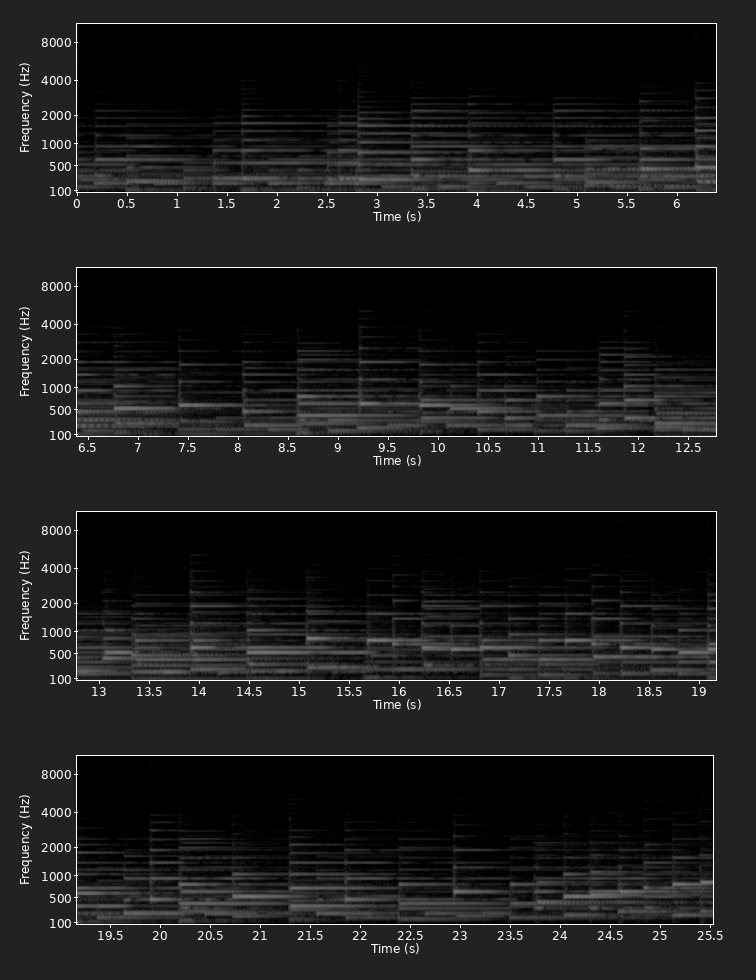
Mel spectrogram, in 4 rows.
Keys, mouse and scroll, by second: 3.0-3.8 typing, 3.3 click, 14.0 click, 14.4 g, 16.0 click, 18.9 typing, 23.7 click.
